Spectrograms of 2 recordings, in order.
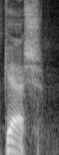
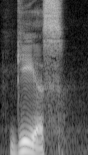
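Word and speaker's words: geis: I'm not sure if I've ever said it out loud, but in my head I've always pronounced it geas. But that rhymes with, says it rhymes with flesh, mesh, and thresh, among other words. So it's gesh.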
